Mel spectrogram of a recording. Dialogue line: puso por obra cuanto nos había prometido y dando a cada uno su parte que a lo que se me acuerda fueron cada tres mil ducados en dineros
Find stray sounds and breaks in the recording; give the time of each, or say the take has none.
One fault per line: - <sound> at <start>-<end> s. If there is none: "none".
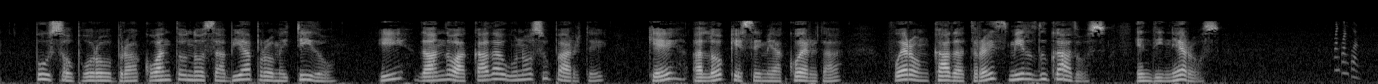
- chirp at 13.3-13.6 s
